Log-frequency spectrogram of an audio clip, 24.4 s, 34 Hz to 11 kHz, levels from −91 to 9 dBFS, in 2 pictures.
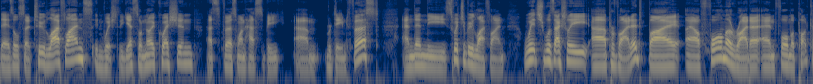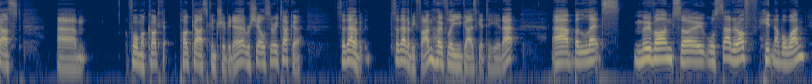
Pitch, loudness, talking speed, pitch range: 145 Hz, -29 LUFS, 175 wpm, 115-175 Hz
